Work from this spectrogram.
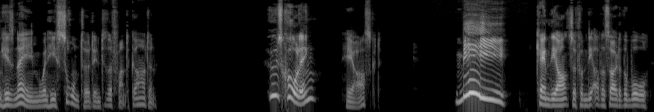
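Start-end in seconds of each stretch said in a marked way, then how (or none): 4.0-4.7 put-on high, bright boy asking; a boy calling back innocently; young boy voice. A narrator's reading. Nicholas answering his aunt's calls, higher boy voice. 6.8-7.6 loud, high cry from the tank; aunt calling out. A narrator's reading. Trapped aunt calling to Nicholas, loud high cry.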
